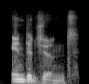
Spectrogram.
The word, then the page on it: indigent: British English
